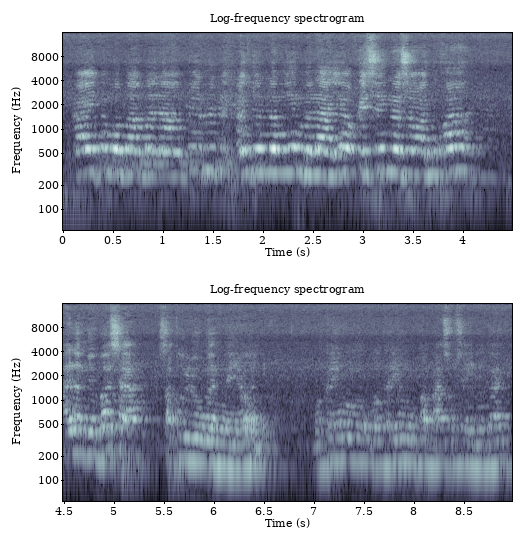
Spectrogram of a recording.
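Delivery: ordinary delivery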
